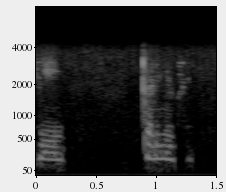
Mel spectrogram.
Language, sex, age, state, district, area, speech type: Urdu, female, 18-30, Bihar, Supaul, rural, conversation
